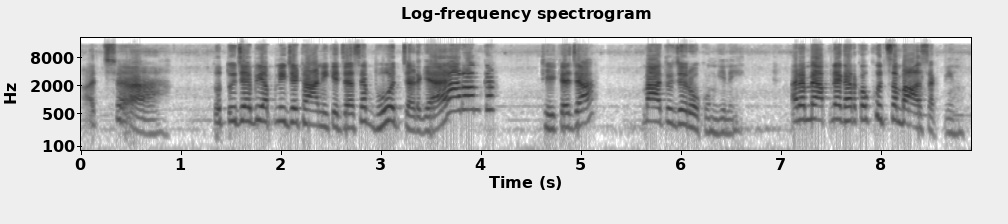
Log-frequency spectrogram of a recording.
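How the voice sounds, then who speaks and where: A woman plays a stubborn older mother-in-law in a storybook, scolding and sharp. Her voice is high and bright. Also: sing-song, moderate pace, exaggerated voice.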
